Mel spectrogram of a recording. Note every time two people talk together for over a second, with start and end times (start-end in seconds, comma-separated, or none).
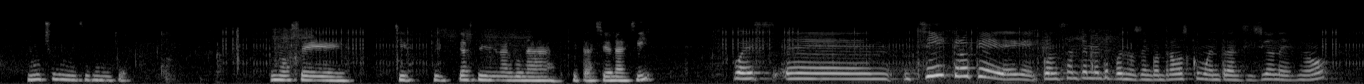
none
